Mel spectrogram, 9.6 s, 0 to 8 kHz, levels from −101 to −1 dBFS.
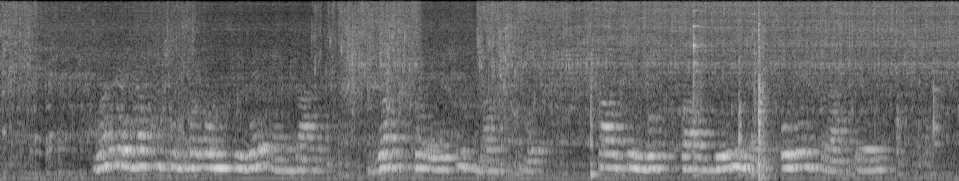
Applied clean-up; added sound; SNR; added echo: none; Sink (filling or washing) / Water tap, faucet; 7 dB; reverberation time 0.6 s.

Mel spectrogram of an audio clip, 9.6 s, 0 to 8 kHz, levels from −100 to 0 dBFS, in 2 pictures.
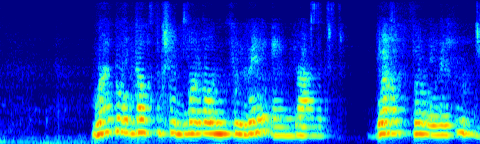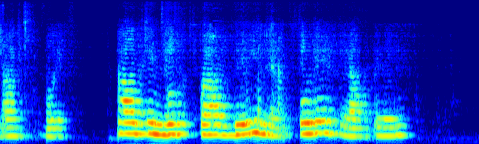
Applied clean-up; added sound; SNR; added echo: neural mask model DeepFilterNet 3.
